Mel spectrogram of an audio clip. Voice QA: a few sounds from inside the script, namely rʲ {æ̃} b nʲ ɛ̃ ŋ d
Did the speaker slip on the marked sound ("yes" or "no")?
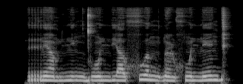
yes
